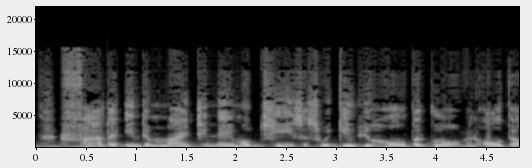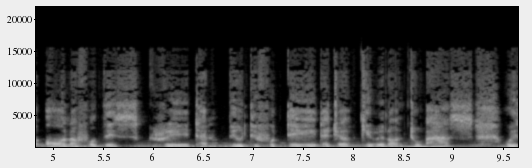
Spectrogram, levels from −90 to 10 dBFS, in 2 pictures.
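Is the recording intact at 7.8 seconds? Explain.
Yes, the audio at 7.8 seconds plays through cleanly, with no dropout, click, distortion or other fault at that moment.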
